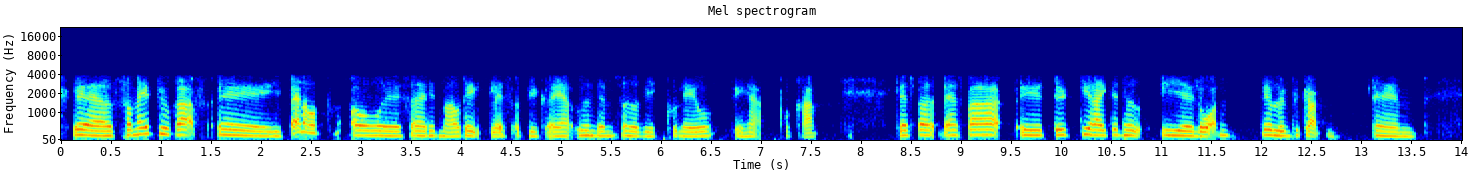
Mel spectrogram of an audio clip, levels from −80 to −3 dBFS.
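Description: Across the whole speech clip, the call passed through two low-rate speech coders in a row, tandem speech coding. The character fits AMR-NB at 6.7 kbit/s decoded to a G.711 link and then re-encoded as GSM full rate. The second coder has to model the first one's already distorted output, so errors stack. The voice sounds rough, muffled and warbly, with nothing above 3.8 kHz.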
